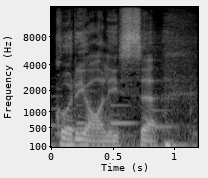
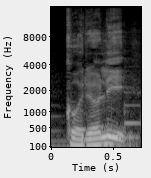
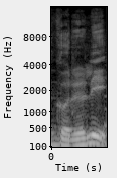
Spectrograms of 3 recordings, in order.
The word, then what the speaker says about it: Coriolis: prima di tutto ho sentito fin troppe persone pronunciare il titolo di questo gioco per così come si legge ovvero coriolis no ragazzi purtroppo tutte queste persone mi duole dire che la pronuncia corretta per l'appunto è correo lì dal nome del fisico francese gaspard gustave de corio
